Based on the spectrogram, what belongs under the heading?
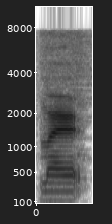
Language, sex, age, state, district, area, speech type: Assamese, male, 18-30, Assam, Morigaon, rural, spontaneous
